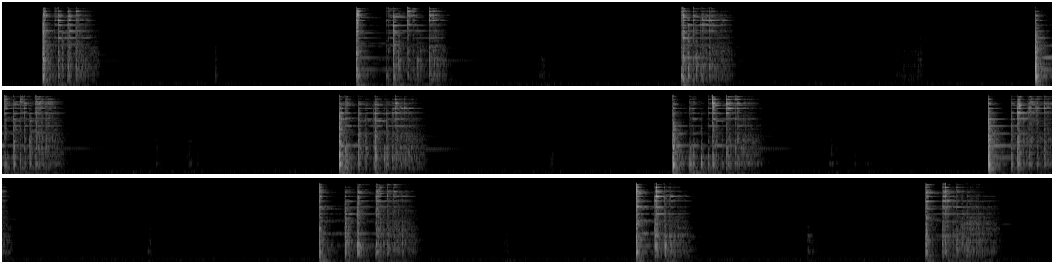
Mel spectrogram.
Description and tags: Cutlery Fork Knife Spoon Metal Dropped On Floor Pack
Cut, Ding, Scrape, Fantasy, Drop, Blacksmith, Armour, Rip, Metal, Draw, Swords, Sharpen, Knight, Blade, Medieval, Twang, Sharpening, Weapon, Slash, Floor, Chopping, Stab, Hit, Knife, Kitchen, Cutlery, Fight, Sword, Knives, Swordsman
